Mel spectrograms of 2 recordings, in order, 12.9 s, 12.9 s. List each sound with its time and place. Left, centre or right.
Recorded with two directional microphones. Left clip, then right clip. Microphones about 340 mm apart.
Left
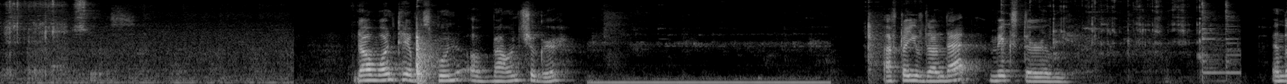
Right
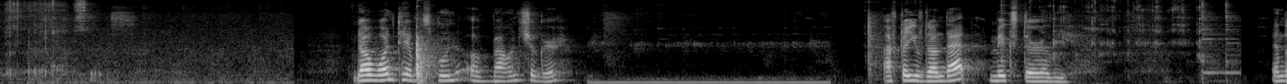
0.1 s a sound: centre
3.5 s speech: centre
8.8 s speech: centre
12.7 s speech: centre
